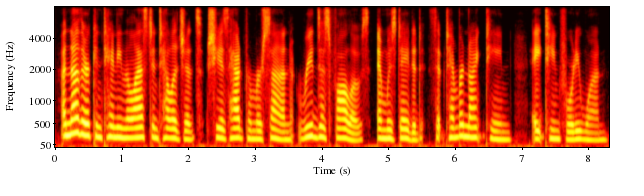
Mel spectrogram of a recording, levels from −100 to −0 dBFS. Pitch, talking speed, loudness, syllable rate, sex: 195 Hz, 160 wpm, -20 LUFS, 5.1 syllables/s, female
